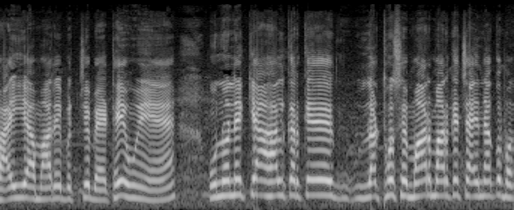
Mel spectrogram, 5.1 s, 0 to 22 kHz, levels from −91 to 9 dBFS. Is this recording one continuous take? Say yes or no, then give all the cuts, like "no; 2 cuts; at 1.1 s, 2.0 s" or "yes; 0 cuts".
yes; 0 cuts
